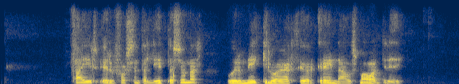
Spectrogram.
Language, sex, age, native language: Icelandic, male, 30-39, Icelandic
